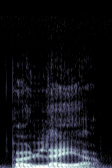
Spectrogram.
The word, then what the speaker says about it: Bollea: And then Hulk Hogan, his real name is Terry Bollea.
